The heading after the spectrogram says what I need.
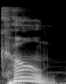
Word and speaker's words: comb: English has many words with silent letters, like knife, silent K, hour, silent H, and comb, silent B.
